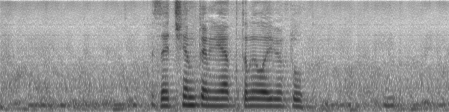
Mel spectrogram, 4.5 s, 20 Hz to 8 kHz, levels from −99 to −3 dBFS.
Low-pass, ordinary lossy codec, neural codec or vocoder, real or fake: none; none; codec, 16 kHz, 1 kbps, FunCodec, trained on LibriTTS, 50 frames a second; fake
